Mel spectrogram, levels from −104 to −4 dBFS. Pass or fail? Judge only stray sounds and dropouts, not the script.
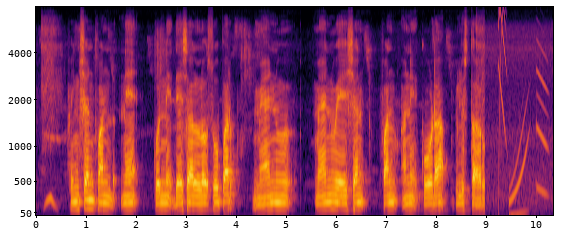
fail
